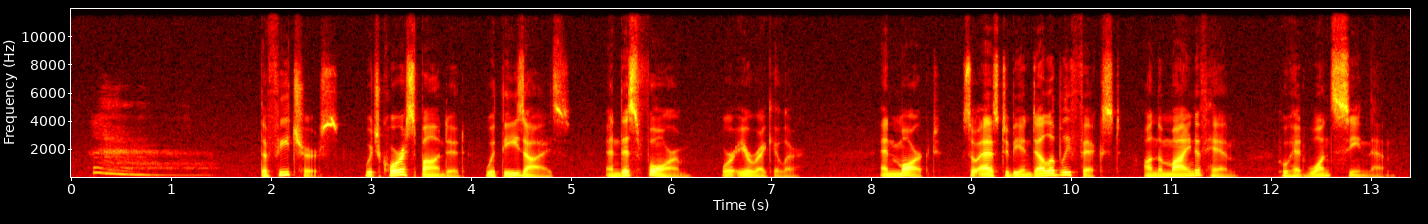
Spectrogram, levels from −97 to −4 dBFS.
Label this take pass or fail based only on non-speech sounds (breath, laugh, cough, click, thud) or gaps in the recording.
fail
